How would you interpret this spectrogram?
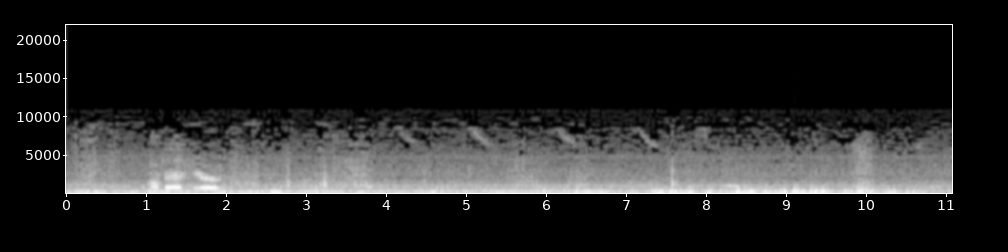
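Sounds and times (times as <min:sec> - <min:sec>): plastic wheels rolling over asphalt: 0:00.0 - 0:10.4
wind on microphone: 0:00.0 - 0:11.0.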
